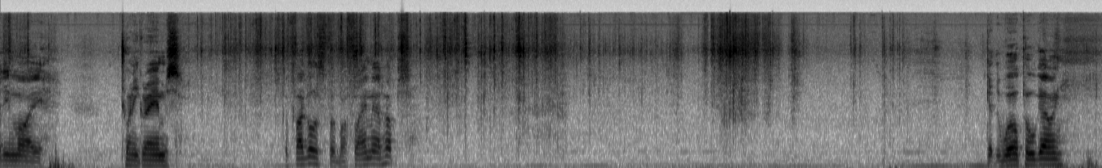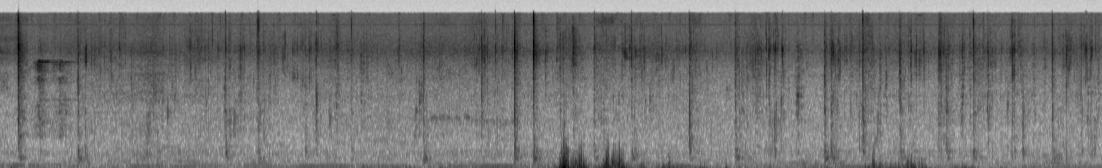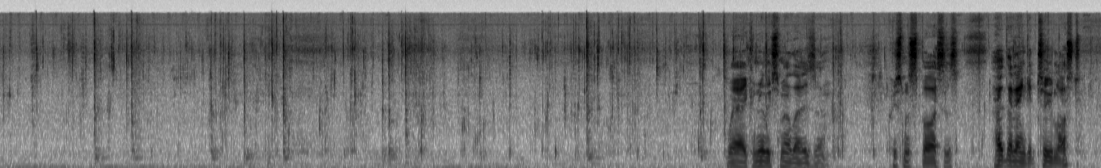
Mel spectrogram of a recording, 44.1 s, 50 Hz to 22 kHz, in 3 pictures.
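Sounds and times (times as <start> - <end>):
steady low hum: 5.4 - 41.3
liquid sloshing and splashing: 14.4 - 44.0.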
